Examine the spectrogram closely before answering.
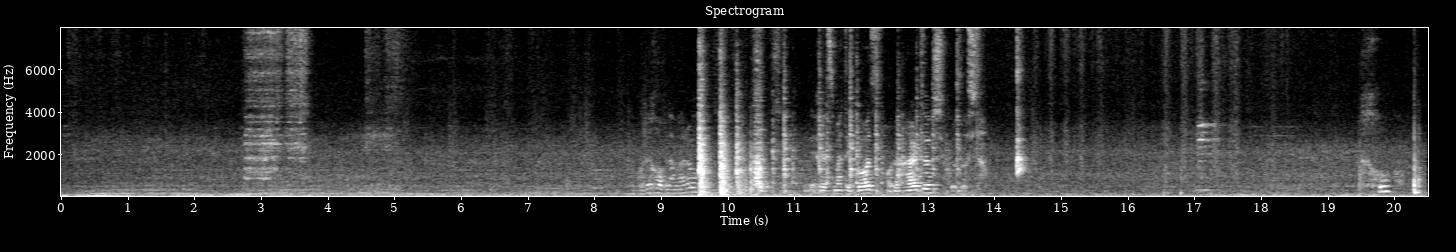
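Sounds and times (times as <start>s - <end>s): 
kitchen noise: 0.0s - 19.3s
hot pot emptied into a basket strainer clanking: 9.6s - 14.0s
speech: 11.7s - 14.0s.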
